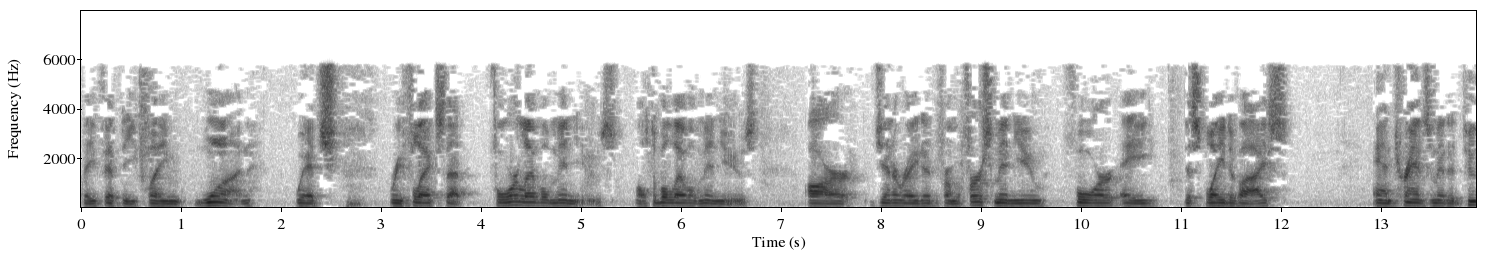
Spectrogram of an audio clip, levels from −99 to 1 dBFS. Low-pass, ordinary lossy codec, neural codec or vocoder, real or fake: 7.2 kHz; MP3, 24 kbps; none; real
